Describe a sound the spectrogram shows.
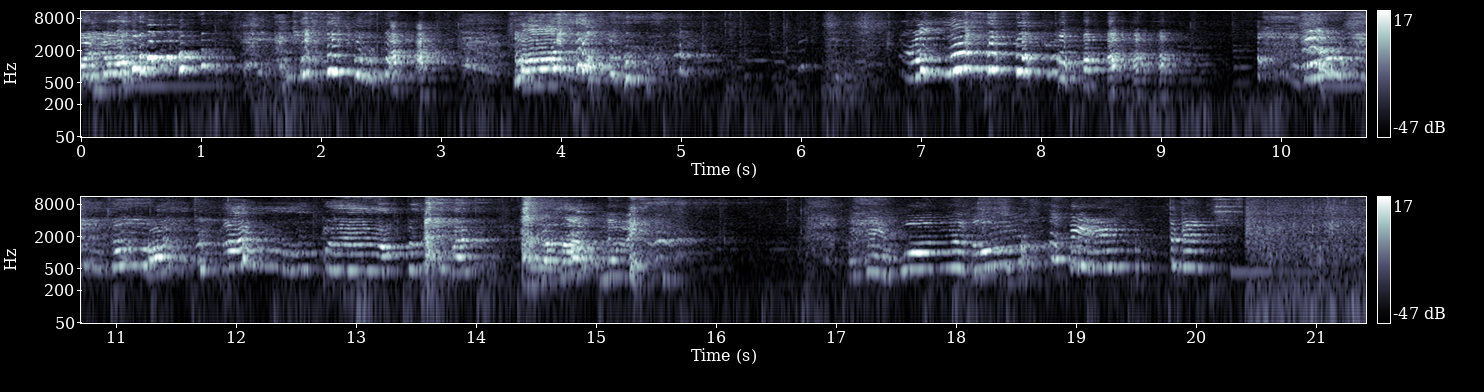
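Young women laugh loudly together close by.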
